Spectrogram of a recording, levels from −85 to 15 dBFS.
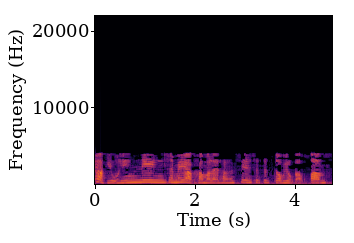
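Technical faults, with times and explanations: Throughout, AAC compression: the speech sounds dull, muffled and smeared, with a watery, warbling texture on vowels and a fizzy, grainy edge on sibilants. Nothing remains above 4 kHz. The heavy damage points to a very low bitrate, in the region of 8 kbps, and this is likely AAC-LC, which drops bands it cannot afford. A spectrogram would show a hard ceiling at 4 kHz and patchy, holed bands below it, while the waveform looks ordinary.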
